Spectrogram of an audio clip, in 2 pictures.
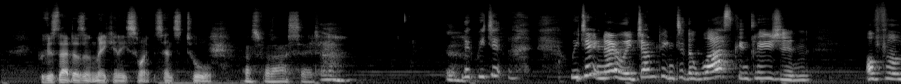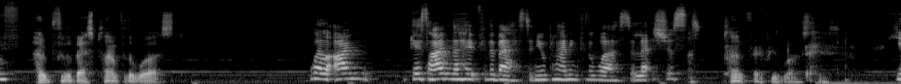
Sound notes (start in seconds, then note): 3.2 gasping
